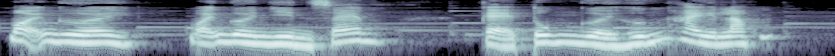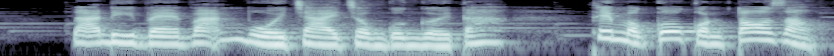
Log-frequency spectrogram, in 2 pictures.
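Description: A woman voicing a jealous village wife who scolds loudly and plays to the crowd. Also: unhurried, soft background music, natural voice. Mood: scolding. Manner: shrill, scolding, playing to the crowd.

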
